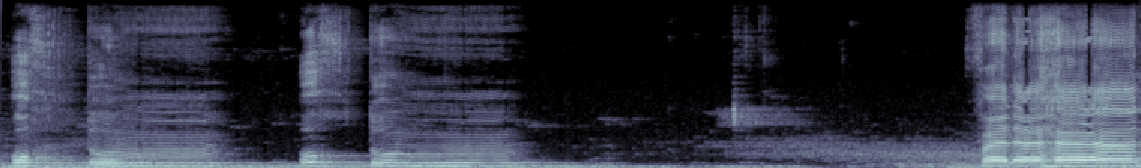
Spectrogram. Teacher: Jadi sudah pada posisi makhraj huruf fa, gigi atas dan bibir bawah. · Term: ikhfa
